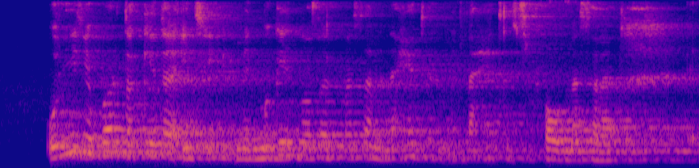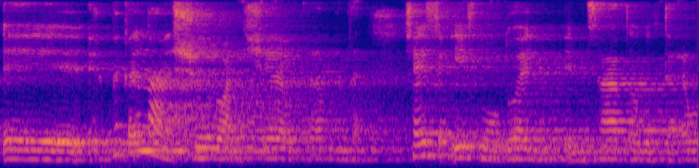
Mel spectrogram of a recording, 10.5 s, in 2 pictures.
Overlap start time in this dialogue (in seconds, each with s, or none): none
